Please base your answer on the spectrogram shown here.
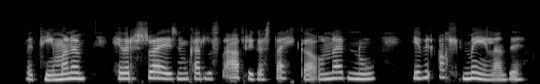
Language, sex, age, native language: Icelandic, female, 18-19, Icelandic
